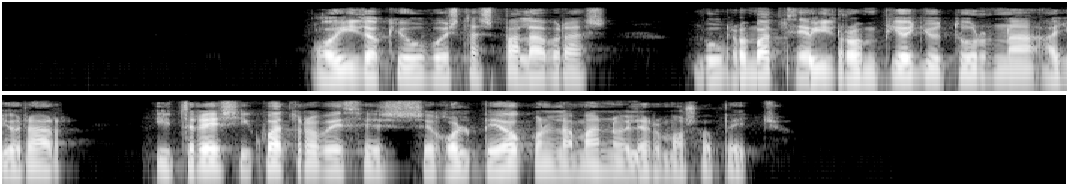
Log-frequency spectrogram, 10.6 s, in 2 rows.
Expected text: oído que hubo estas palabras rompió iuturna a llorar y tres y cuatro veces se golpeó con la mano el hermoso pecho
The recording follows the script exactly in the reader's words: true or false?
false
